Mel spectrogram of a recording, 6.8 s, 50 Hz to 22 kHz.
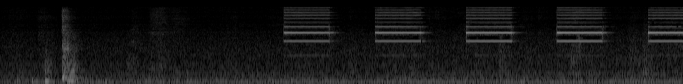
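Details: Epson LX-310 dot-matrix printer that won't pull paper: five high beep bursts about one a second with no carriage movement and a blinking indicator light, a paper-jam error; a carriage drive fault is suspected.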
